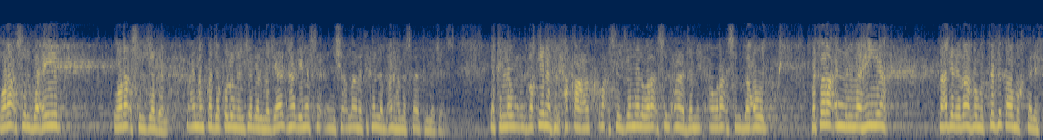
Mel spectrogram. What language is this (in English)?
Arabic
